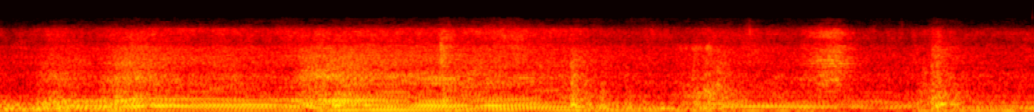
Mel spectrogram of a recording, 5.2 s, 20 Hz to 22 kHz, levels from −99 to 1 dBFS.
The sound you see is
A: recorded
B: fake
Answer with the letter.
A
